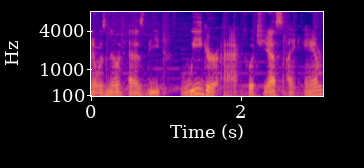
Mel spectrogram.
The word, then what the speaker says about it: Uyghur: s 178 and it was known as the uyghur act which yes i am pronouncing that right and i don't pretend to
